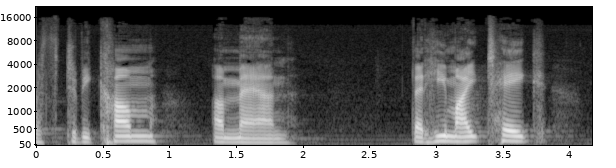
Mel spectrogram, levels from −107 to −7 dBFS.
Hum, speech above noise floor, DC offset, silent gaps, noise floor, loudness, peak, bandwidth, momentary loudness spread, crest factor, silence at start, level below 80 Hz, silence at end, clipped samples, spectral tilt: none; 44 dB; under 0.1%; none; -68 dBFS; -24 LUFS; -2 dBFS; 13 kHz; 12 LU; 24 dB; 0 s; -62 dBFS; 0.4 s; under 0.1%; -6 dB/octave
